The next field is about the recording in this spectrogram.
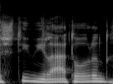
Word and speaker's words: stimulatoren: Je bent eigenlijk een van de, nou, ja, een van de grote stimulatoren geweest. Stimulaat, zeg ik dat goed? – Stimulatoren, ja.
